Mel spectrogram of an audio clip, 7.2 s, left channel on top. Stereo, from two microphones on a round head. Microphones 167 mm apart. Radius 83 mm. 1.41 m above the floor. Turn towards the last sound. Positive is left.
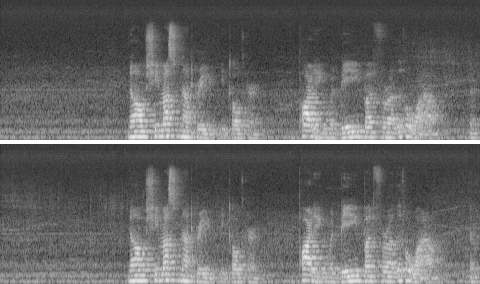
turn(degrees=-60)  # may be behind; listen again after turning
